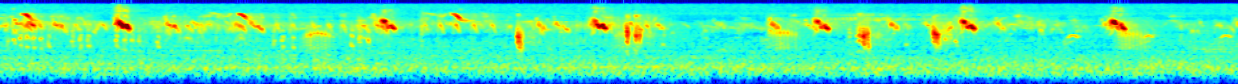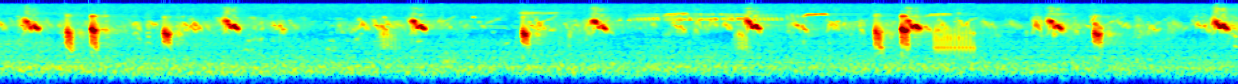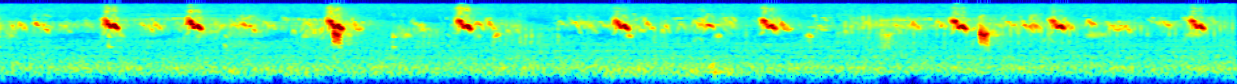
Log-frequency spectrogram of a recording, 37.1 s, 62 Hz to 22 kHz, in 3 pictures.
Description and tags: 20060326.marshes.sparrow
house sparrows chirping and croaking frogs. Rode NT4-FelMicbooster-iRiverH120(rockbox) / gorriones piando y croar de ranas
ambiance, birds, field-recording, frogs, marshes, nature, sparrow, spring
